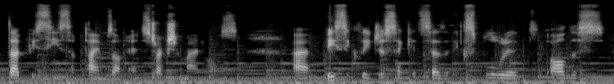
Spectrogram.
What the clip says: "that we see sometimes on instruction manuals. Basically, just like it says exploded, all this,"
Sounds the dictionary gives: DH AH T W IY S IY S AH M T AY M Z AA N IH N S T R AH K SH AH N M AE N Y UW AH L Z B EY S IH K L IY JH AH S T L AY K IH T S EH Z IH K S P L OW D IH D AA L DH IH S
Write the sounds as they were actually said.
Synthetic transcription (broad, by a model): DH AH T W IY S IY S AH M T AY M Z N IH N S T R AH K SH AH N M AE N Y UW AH L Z B EY S IH K L IY JH AH S T L AY K IH T S EH Z IH K S P L OW D IH D AA L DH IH S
